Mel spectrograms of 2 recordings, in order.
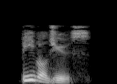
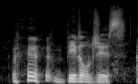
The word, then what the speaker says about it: Betelgeuse: Beetlejuice. Beetlejuice. Beetlejuice. – Yeah, no, you're right. – Beetlejuice.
